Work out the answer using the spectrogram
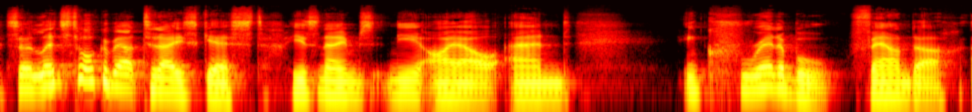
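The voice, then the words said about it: Australian accent. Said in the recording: “coming to you live from Melbourne, Australia. You can probably tell this from my accent.”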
